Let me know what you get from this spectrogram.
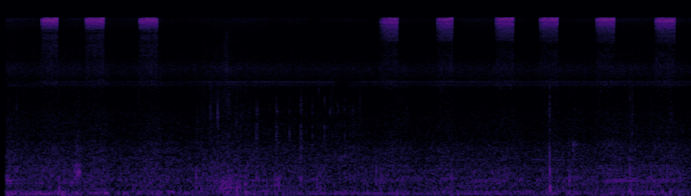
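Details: Requena verticalis katydid calling: very high, short buzzy bursts in irregular groups, a few in quick succession then pauses, over a steady low rumble of background noise.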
